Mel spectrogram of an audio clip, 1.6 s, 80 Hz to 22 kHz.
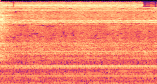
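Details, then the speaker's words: E-bike upgraded from 350W to 1200W motor, running at fastest speed setting, not yet road-tested: steady high electric whine at one pitch, no grinding or clicking; motor spinning freely and healthy. "Yeah, the motor is strong, but I'm not yet test it yet."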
